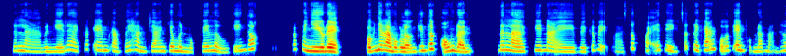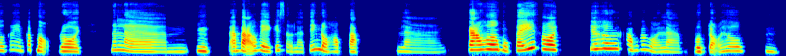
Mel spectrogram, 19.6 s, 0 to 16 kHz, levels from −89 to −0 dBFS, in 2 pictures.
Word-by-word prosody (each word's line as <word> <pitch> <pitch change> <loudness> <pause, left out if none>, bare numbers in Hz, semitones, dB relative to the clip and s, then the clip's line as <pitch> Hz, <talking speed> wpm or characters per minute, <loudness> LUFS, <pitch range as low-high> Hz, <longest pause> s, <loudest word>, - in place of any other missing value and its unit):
Nên 265 - -11
là 230 -5 -9
mình 225 +1 -10
nghĩ 225 0 -6
là 300 +1 -8
các 335 +6 -20
em 290 -3 -8
cần 255 -4 -10
phải 270 - -11
hành 290 -6 -10
trang 250 +1 -9
cho 265 +1 -4
mình 245 -3 -5
một 210 - -15
cái 260 +1 -5
lượng 220 -8 -7
kiến 280 +7 -10
thức 360 +3 -3 0.4
rất 345 - -14
là 300 - -4
nhiều 245 -2 +4
nè, 230 -3 +7 0.3
cũng 230 +3 0
như 320 - +3
là 280 -3 +6
một 230 -1 -1
lượng 215 0 +1
kiến 275 +2 -5
thức 365 0 +2
ổn 275 -4 0
định. 215 -3 +1 0.3
Nên 310 +1 -5
là 250 -5 +1
khi 295 - -7
này 225 -6 -6
về 220 0 -10
cái 305 +8 -17
việc - - -11
là - - -22
sức 385 - -10
khỏe 295 - -11
thì 245 - -9
sức - - -14
đề 300 - -5
kháng 300 +5 -3
của - - -8
các 275 - -10
em 310 -2 -2
cũng 235 -3 -17
đã 230 - -8
mạnh 230 -3 -17
hơn 265 +1 -7
các 315 - -17
em 280 -3 -14
cấp 320 +1 -7
1 250 - 0
rồi, 235 -2 +3 0.4
nên 305 0 -6
là, 225 -6 -3 0.4
ừm, 250 -2 +1 0.3
đảm 255 0 -1
bảo 265 +1 +6
về 270 -4 +1
cái 280 +6 -9
sự - - -12
là 210 0 -14
tiến 325 +9 -3
độ 280 - +3
học 215 -1 -8
tập 220 -2 +1 0.5
là 205 -4 -14 0.4
cao 315 +1 +10
hơn 335 -2 +8
một 265 -3 -5
tí 290 +7 +8
thôi 335 -3 +9 0.4
chứ 360 +1 +1 0.3
không 300 -3 -4
có, 320 - -9
gọi 220 -9 -8
là, 210 -2 -9
vượt 220 -1 0
trội - - -4
hơn. 255 -1 -4 0.3
Ừm. 225 -2 -10
255 Hz, 260 wpm, -22 LUFS, 225-295 Hz, 0.5 s, cao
